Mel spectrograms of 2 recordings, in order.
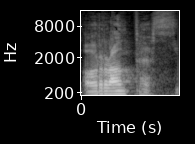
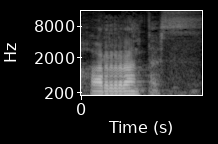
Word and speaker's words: Orantes: And I was trying to figure out how to say his last name, and I asked someone, it's Orantes. You got to roll the R. Roberto Orantes.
